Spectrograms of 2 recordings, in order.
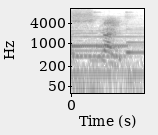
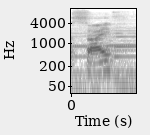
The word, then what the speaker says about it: scythe: scythe? A scythe? That's like what the Grim Reaper has. Well, it's spelled S-C-Y. That's a scythe.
